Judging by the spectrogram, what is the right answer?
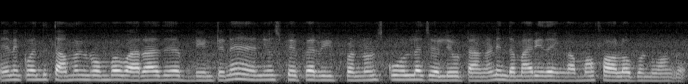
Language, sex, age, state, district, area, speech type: Tamil, female, 18-30, Tamil Nadu, Kanyakumari, rural, spontaneous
